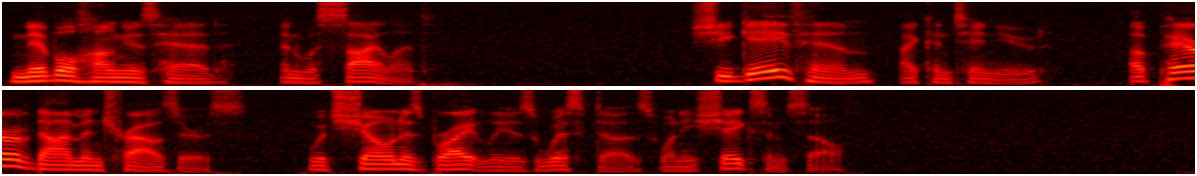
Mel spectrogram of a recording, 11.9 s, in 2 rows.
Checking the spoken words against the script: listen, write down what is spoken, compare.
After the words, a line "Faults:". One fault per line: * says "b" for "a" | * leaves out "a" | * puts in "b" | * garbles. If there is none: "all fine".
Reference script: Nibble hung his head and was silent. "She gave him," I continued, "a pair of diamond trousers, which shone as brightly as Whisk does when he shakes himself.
Nibble hung his head and was silent. "She gave him," I continued, "a pair of diamond trousers, which shone as brightly as Whisk does when he shakes himself.
Faults:
all fine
